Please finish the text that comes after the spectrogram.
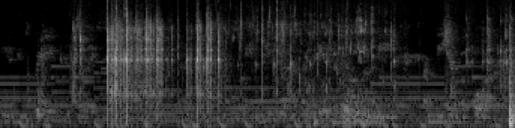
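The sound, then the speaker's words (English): Cognac splashes and trickles into a glass in a burst of bright, bubbling pours lasting a couple of seconds, followed by softer drips, with faint background voices and a steady hum underneath. “So I want y'all to hear our first drink on the official podcast. Get poured.”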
